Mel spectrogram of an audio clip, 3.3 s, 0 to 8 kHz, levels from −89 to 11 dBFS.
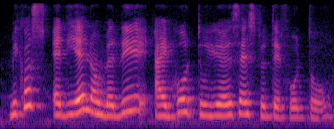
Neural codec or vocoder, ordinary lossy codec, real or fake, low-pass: codec, 24 kHz, 0.9 kbps, WavTokenizer, small release; none; fake; 7.2 kHz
